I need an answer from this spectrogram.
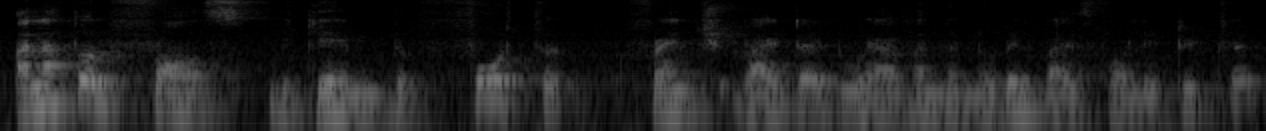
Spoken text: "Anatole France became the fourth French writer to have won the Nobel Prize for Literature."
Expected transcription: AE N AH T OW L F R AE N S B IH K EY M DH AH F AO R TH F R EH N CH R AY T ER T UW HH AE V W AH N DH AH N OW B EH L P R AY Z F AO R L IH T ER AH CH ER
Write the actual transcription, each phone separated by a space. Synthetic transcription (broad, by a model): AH N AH T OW L F R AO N S B IH K EY M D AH F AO R T F R EH N CH R AY T ER T UW HH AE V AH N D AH N OW B EH L P R AY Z F AO R L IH T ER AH CH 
